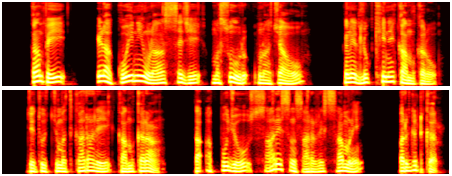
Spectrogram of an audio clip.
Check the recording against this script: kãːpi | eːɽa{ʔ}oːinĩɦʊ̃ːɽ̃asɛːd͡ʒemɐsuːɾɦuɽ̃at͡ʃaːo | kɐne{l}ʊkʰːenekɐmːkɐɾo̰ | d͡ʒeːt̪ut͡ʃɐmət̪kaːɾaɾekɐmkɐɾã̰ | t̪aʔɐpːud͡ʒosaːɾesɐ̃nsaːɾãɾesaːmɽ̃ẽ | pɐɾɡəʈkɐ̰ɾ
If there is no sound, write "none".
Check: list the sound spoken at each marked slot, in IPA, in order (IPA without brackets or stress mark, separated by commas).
k, l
